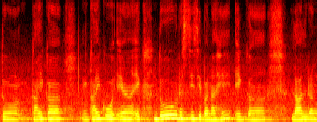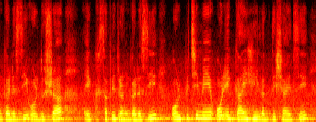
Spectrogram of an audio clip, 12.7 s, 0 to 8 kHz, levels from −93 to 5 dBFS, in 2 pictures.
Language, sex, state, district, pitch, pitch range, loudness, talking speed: Hindi, female, Arunachal Pradesh, Papum Pare, 210 Hz, 195-220 Hz, -15 LUFS, 165 wpm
